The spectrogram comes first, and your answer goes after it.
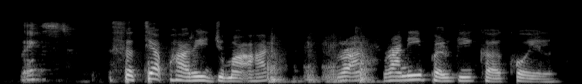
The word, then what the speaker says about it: Jumaat: ka sound so kamis juma there's two a's here so you pronounce both a's saktu saturday and ahad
